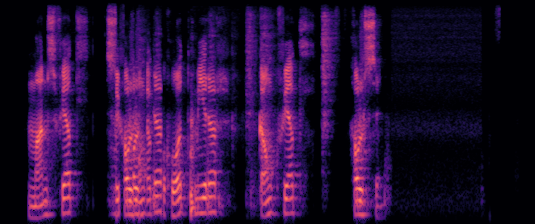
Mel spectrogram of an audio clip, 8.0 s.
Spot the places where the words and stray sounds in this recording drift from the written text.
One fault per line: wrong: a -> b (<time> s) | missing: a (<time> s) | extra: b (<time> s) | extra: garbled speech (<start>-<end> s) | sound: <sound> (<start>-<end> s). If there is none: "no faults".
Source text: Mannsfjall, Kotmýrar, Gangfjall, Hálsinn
extra: garbled speech (1.6-2.5 s)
